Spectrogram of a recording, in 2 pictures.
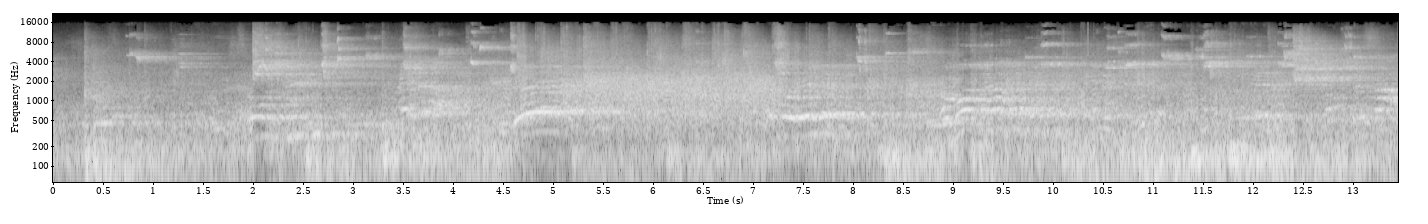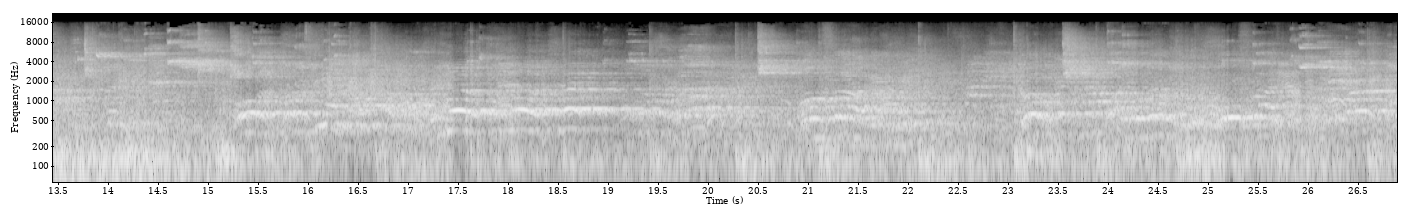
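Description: Spectators shout and cheer in a large echoing gym.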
